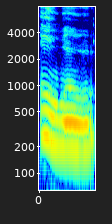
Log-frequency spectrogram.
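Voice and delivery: idle, high penguin calls, ooh then woo. Recalling penguins who sat in the corner: imitating penguins sitting in the corner. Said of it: "sit there in the corner and be like".

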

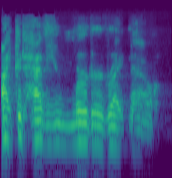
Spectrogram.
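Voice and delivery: put-on whispering voice. Retelling how a friend hugged the speaker and whispered in their ear: imitating a friend whispering. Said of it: "he whispers in my ear".

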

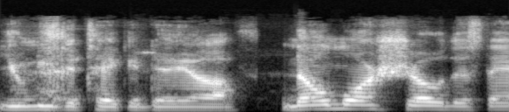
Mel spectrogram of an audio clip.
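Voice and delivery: dropped, low, deep voice. Retelling his parents telling him to take a day off: imitating parents' deep voice. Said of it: "they would get the deep voice on".

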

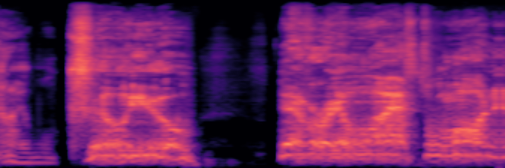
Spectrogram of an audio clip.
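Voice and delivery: steroid-pumped tough-guy voice. Acting out a character's vow from Attack on Titan: roided macho voice. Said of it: "does not sound like he just did a line of fucking synthol".

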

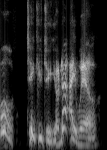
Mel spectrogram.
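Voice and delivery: bouncing, swooping sing-song voice, pitch swinging widely. Retelling a movie scene, quoting the swamp creature: Yoda voice. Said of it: "That was pretty good".

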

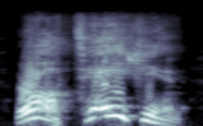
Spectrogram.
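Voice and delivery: acted-out scream. Speaker acts out what another guy screamed back at him, retelling a scream. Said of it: "and he screams like".

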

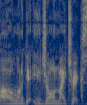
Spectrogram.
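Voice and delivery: put-on odd, offbeat Australian accent. Retelling a film character's line to his opponent, in a weird Australian accent. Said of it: "he's got this weird like Australian accent and he's like".

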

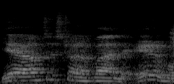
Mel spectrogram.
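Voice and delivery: plain

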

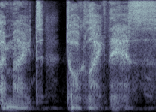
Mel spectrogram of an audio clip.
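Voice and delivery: dark, slow, threatening, menacing storyteller voice. Asked to do a voice, the speaker demonstrates a menacing voice. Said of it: "menacing voice".

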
